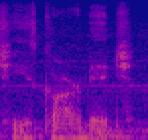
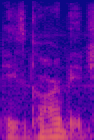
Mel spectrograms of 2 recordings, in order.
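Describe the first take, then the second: First: Unvoiced contemptuous whisper; hushed repeat, He's garbage under breath; whispered dismissal. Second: Said in the usual way. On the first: Real, not acted. Dismissing rival, said twice.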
